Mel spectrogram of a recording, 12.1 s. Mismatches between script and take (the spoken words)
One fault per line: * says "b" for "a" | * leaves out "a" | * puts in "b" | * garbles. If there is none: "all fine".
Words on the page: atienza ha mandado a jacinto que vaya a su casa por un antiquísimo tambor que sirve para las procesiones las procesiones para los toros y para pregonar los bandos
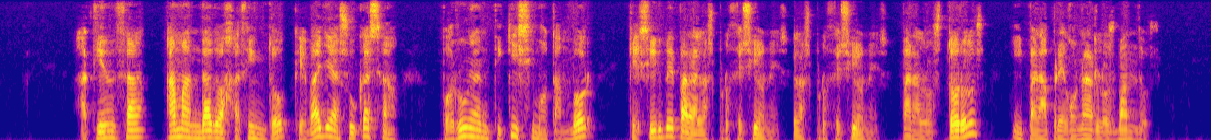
all fine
